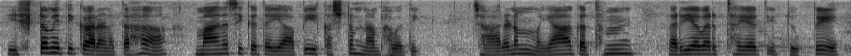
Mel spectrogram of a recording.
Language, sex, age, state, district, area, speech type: Sanskrit, female, 18-30, Karnataka, Bagalkot, rural, spontaneous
